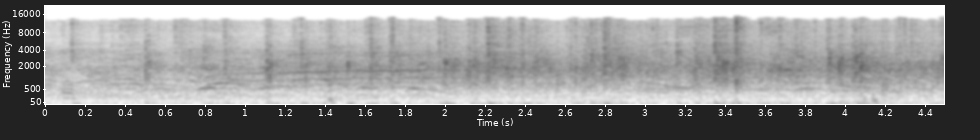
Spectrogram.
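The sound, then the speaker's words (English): A church audience claps during a sermon in a steady, dense wash of applause, many hands overlapping into a continuous crackle with a few sharper slaps, while voices murmur and call out underneath. “No, you are not clapping for Jesus.”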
